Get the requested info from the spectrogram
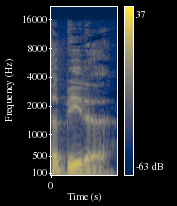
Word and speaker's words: Abita: No, that's how you pronounce Abita. I know it looks like Abita, but you know how we do down here in Cajun funk.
